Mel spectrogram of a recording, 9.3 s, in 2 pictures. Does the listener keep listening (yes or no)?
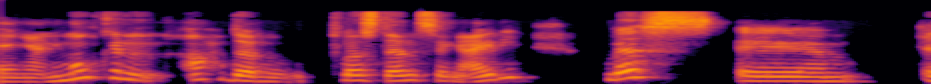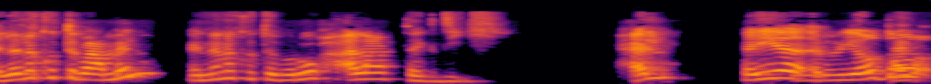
yes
